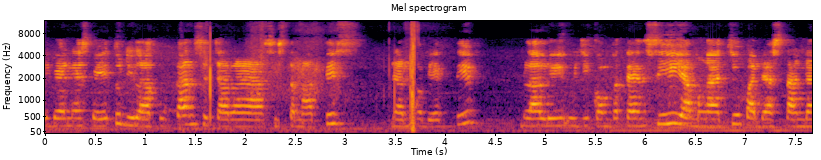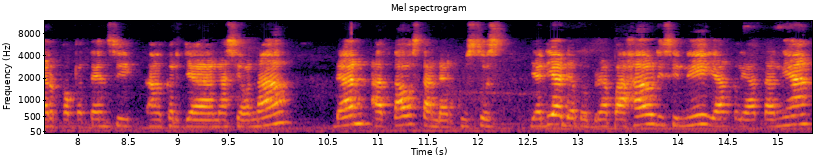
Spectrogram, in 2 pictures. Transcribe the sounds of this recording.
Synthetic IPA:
dibeɛnɛsbeit̪udilakukansət͡ʃaɾasist̪əmat̪ɪs | danobjɛk̚t̪ɪf | məlaluiud͡ʒikɔmpət̪ɛnsijaŋməŋat͡ʃupadasə̥t̪andar̚kɔmpət̪ɛnsiəkərd͡ʒanasional | danat̪awst̪andar̚husʊs | d͡ʒadiadabəbəɾapahaldisinijaŋkəliɦat̪anɲa

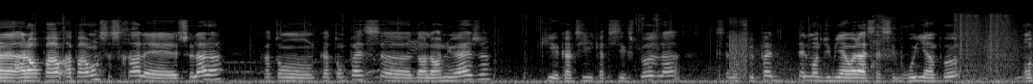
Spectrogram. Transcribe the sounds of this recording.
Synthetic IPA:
alɔʁapaapaʁamɑ̃səsəʁalesəlala | kɑ̃t̪ɔ̃kɑ̃t̪ɔ̃pasød̪ɑ̃lœʁnyaʒ | kʲikɑ̃t̪ikɑ̃t̪izɛksplozla | sanufɛpat̪ɛlmɑ̃d̪ybjɛ̃vwalasasebʁujiɛ̃pø | ɔ̃

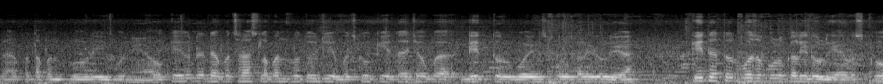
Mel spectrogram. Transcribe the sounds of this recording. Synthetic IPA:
da̰pat̪lapanpuluhɾibṵnḭaokeudahdapat̪səɾaslapanpulut̪ud͡ʒujabəskukit̪at͡ʃobadit̪urboɪnsə̥pulukaliduluja | kit̪at̪urbuasəpulukalidulujabəsku

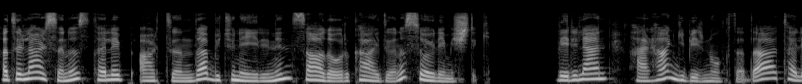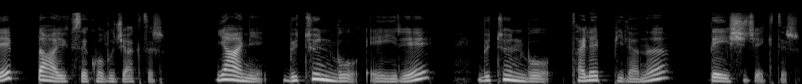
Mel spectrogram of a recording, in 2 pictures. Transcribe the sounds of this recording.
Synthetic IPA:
hat̪ʰɯɾlˠaɾsanɯz̥t̪ʰalʲɛpaɾt̪ʰːɯːnd̪abyt̪ʰyne̞jɾininsaːd̪o̞ːɾukʰajd̪ɯːnɯsø̞jlʲe̞miʃt̪ʰi̥c | ve̞ɾilʲænhæɾɦaɲɟibiɾno̞kt̪ʰa̰d̪at̪ʰalʲɛp̚d̪̥aɦajycsɛco̞lˠud͡ʒakt̪ʰɯɾ̥ | jaːnḭbyt̪ʰynbuḛjɾi | byt̪ʰynbu | t̪ʰalʲɛpːilʲa̰nɯ | d̪̥e̞jiʃid͡ʒɛ̰ct̪ʰiɾ̥

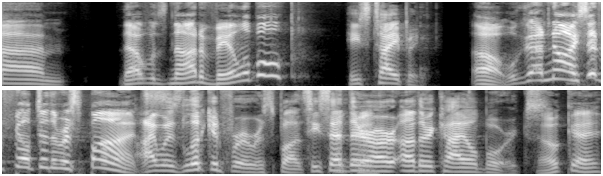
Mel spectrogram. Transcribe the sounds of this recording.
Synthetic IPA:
ʌ̃m | ðɨt̚wʌznəɾɨveɪlˠəbl̩ˠ | hiz̥tʰaɪpɪ̰̃ŋ | ʔoʊɡʌnoʊaɪsɛd̥fɪlˠtɨðɨɹɨspɑ̃nsa̰ɪwʌzlʊkɪ̃ŋfə˞ɨɹɨspɑ̃nshisɛd̪̚ðə˞ːʔʌðə˞kʰaɪl̩ˠbɔ̰ɹɡz̥o̰ʊkʰeɪ

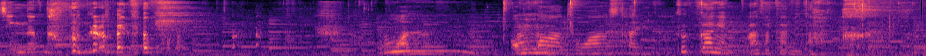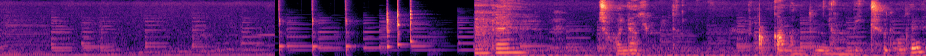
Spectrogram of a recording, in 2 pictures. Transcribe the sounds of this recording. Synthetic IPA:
t͡ɕ͈iŋnɯndakɯɾʌesʌ | a | ʌmmat͡ɕoaɦansʰɯ̥tʰai | kɯk̚k͈aŋemasʰakʰamɲida | nde | t͡ɕʌɲʌɡimɲida | ak͈amandɯnjaŋbit͡ɕʰuɾuɾo

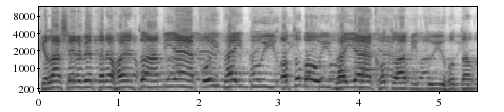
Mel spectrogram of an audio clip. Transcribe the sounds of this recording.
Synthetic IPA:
kelaʃeɾbet̪aɾeɦɔjt̪oamiɛkojbʱajd̪ujɔt̪ʰobaojbʱajɛkɦot̪oamid̪ujɦot̪a

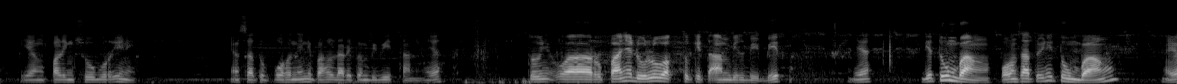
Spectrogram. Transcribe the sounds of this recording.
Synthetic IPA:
jaŋpalɪŋsubʊɾini | ja̰ŋsat̪upɔɦɔninipaɦaldaɾipəmbibit̪anja | t̪uəɾupaɲaduluwak̚t̪ukit̪aːmbɪlbibɪt̪̚ | ja | diat̪umbaŋpɔɦɔnsat̪uinit̪umbaŋ | ja

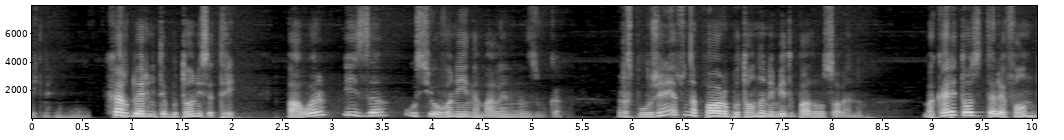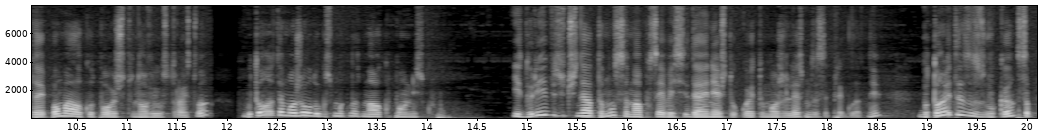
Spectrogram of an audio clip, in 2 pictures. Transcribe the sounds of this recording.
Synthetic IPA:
iknɛ | xaɾd̪ʊɛɾnit̪ɛbot̪ɔnisɐt̪ɾi | paʊəɾizɐʊsilˠvɐnɛinɐmalʲɛnɛnɐzvukɤ̰ | ɾɐspolˠoʒɛniɛt̪onɐpaəɾbot̪ɔnənɛmid̪opad̪əosɔ̰bɛ̰no̰ | mɐkaɾit̪ɔzit̪ɛlɛfɔnd̪ɐɛpomalˠkoot̪̚pɔvɛt͡ʃɛ̥t̪onɔviʊst̪ɾɔ̰jst̪və | bot̪ɔnət̪ɛmɔʒɛlˠod̪ɐɡʊsmɤknət̪malˠkʊ̥poniskʊ̥ | id̪uɾivisot͡ʃinat̪əmʊsɐmapo̥sɛbɛsid̪ɐɛnɛʃt̪okoɛt̪omɔʒɛlɛsnod̪ɐsɛpɾɛ̰ɡlˠɤ̰t̪nɛ | bot̪ɔnit̪ɛzɐzvukɤsə

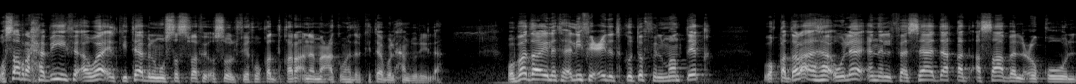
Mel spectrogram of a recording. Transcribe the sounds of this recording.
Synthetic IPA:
wʔɑsˤɑrˤːɑħabɪhifiʔawaːʔɪlkɪt̪aːbalmʊst̪ɑsˤfɑfiʔʊsˤuːlfiːqwɑqɑd̪qɑɾˤɑ̰ʔnamaʕa̰kʊmhaːðalkɪt̪aːbwalħamd̪ʊlɪ̰lːa̰ːh | wɪbaːd̪ɑɾˤɑʔɪlat̪aʔliːfiʕɪd̪ːakʊt̪ʊbfilmɑnt̪ˤɨq | wʔɑ̰qɑd̪ɾˤɑʔaɦaːʔʊlaːʔʔanːalfasaːd̪aqɑd̪ʔɑsˤɑːbalʕʊquːl

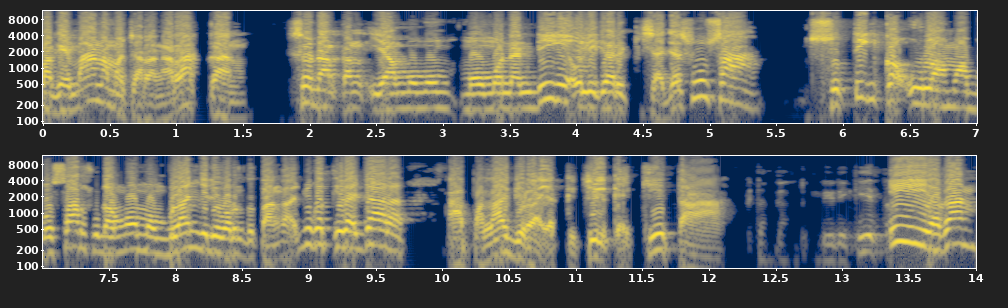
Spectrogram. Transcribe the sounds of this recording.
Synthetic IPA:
paɡɛjmanamat͡ʃa̰ɾa̰ŋa̰ɾakan | sɔdaŋkaŋijamɔmɔmɔnandiŋiɔliɡaɾiki̥sa̰d͡ʒasusa | sɔt̪iŋkaʔulahmabɔsarsudaŋɔmɔmbulaɲd͡ʒadiwaɾunt̪ut̪aŋɡa̰ʔd͡ʒuɡat̪idaʔd͡ʒalana̰pa̰laɡiɾa̰ja̰kːit͡ʃilka̰ḭkit̪a̰ | ijakaŋ

